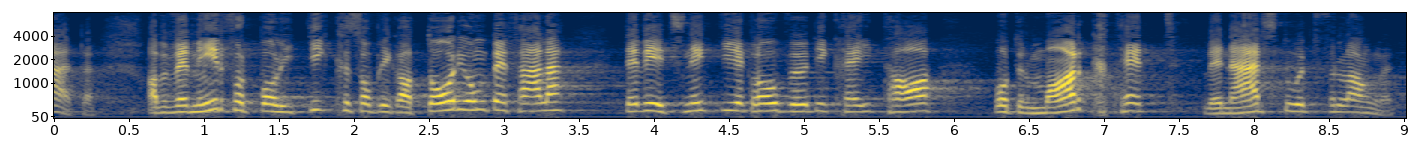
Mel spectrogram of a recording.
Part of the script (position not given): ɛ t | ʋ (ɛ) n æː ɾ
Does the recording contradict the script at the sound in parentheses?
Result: no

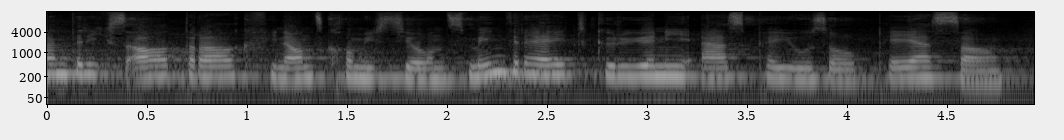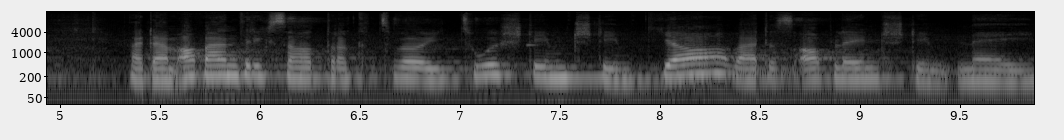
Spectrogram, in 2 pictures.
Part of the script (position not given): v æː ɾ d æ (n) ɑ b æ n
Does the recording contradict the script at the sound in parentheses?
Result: yes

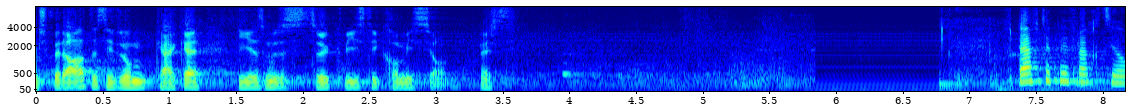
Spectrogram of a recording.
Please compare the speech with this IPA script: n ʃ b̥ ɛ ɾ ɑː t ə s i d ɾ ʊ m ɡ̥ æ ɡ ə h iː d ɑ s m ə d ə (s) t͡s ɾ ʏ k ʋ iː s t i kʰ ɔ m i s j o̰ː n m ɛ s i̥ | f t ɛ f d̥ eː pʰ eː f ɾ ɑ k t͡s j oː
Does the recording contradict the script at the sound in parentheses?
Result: no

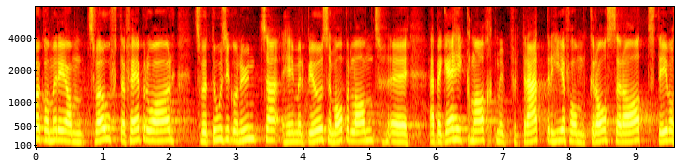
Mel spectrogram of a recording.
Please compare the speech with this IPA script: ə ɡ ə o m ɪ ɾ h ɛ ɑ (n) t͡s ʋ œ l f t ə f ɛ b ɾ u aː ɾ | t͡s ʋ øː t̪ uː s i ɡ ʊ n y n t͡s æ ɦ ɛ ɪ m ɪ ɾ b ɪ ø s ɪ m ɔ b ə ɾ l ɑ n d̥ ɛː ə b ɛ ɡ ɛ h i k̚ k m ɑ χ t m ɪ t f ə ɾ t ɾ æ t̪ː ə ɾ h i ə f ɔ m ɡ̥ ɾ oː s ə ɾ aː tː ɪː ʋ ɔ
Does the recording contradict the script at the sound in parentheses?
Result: yes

